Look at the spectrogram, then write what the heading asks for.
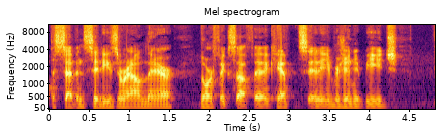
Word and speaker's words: Norfolk: Ryan taught me how to say this correctly Norfolk well done well done um yeah from an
